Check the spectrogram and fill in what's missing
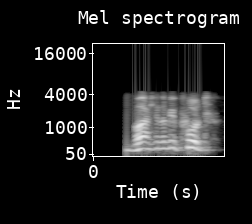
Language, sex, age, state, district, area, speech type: Kashmiri, male, 45-60, Jammu and Kashmir, Ganderbal, rural, conversation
